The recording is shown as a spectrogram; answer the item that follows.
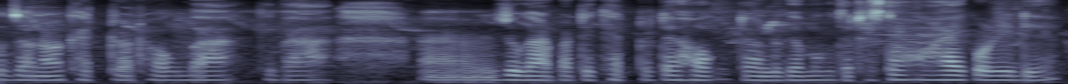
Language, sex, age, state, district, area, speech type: Assamese, female, 30-45, Assam, Dibrugarh, rural, spontaneous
